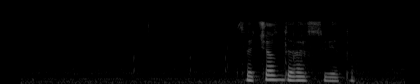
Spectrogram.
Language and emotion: Russian, neutral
